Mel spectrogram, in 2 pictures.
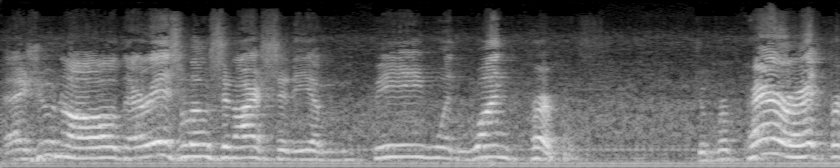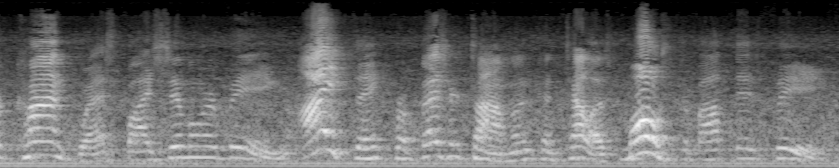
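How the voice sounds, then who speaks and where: A nervous, official town mayor with a very high, forceful voice. He speechifies formally in 1950s radio style. Faint hiss runs through the recording. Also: expressive, a little slow, heavily acted, low-quality recording. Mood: tense, formal. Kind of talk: 1950s radio drama acting. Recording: hissy 1950s radio broadcast.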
